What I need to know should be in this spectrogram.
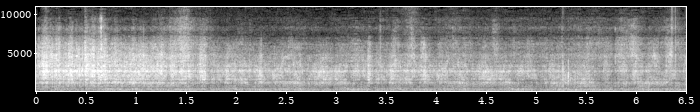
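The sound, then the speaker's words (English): A bomb-drop sound effect delivered as a dense, loud roar and rumble that holds steady for several seconds without a break, with no voices over it. “Let us drop a bomb for that.”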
